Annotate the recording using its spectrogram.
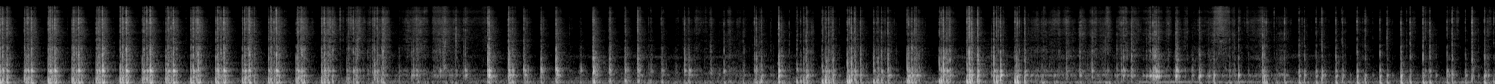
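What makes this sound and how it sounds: Fingertips tap quickly on the side of a large, empty white and red paper cup and inside its open end. The result is a fast, uneven stream of dry, hollow taps with a low-mid tone around 630 Hz. Each tap stops almost at once, with no ring.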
